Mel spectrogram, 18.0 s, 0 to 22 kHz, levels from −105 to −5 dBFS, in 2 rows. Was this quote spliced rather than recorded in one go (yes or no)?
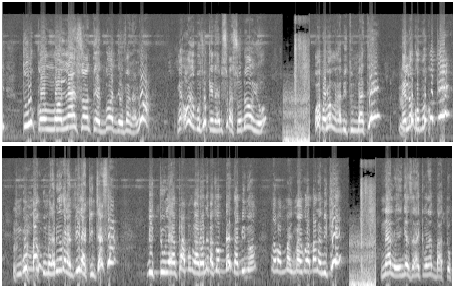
yes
